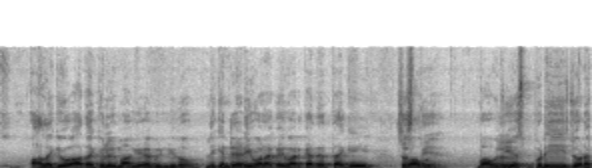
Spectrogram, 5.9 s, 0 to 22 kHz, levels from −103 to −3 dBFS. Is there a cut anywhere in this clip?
no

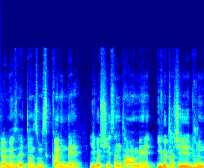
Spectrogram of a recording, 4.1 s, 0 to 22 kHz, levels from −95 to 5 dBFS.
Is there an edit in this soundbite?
yes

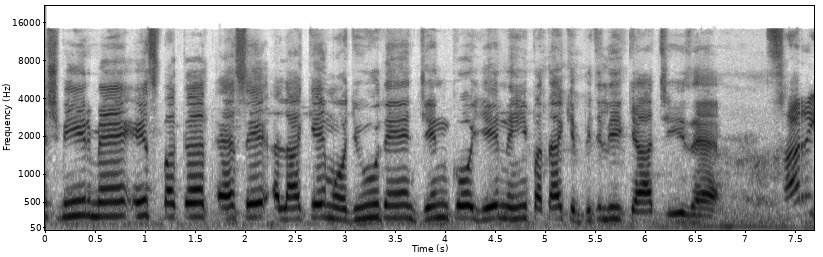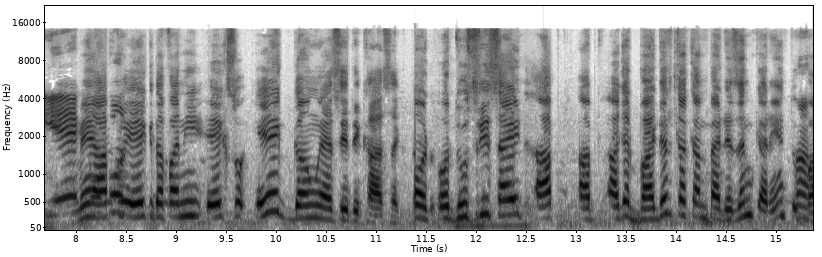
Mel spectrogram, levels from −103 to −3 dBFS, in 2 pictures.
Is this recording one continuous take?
no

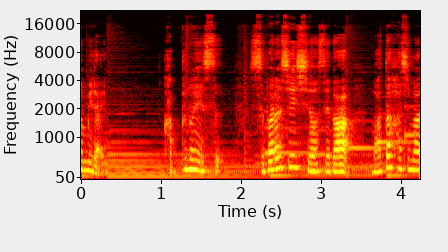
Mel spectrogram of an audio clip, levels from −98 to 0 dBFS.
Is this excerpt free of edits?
yes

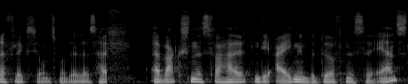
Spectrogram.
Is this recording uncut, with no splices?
no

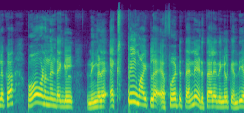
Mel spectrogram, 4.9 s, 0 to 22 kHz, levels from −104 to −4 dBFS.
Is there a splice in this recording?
no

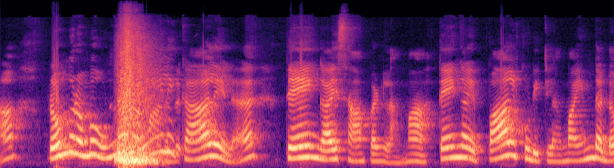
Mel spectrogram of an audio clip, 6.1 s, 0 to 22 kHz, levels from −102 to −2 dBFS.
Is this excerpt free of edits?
no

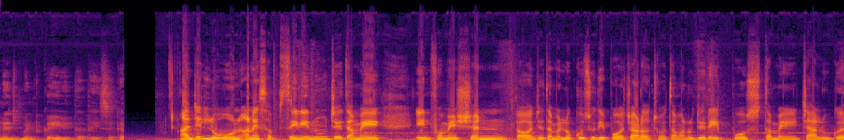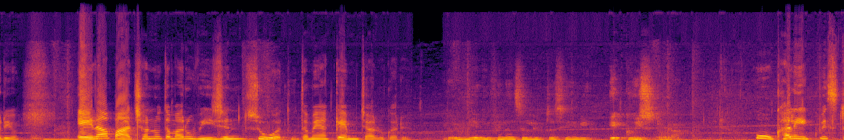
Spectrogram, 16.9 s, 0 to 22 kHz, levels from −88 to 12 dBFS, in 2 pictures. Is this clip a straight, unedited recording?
no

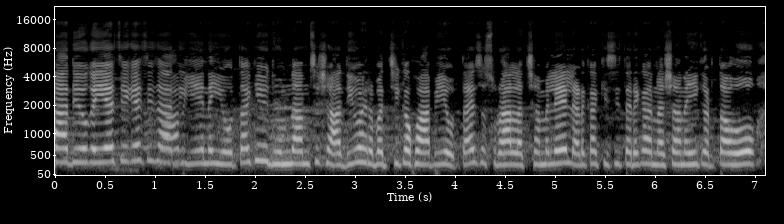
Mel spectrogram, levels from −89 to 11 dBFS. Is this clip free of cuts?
no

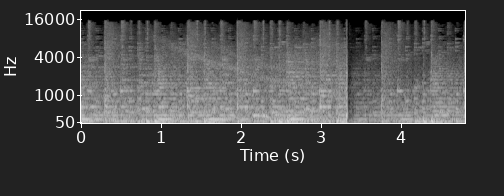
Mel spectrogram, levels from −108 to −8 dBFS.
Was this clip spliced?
no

